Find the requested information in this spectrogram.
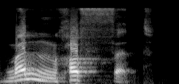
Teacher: नून साकिन को जाहिर करके साफ साफ पढ़ेंगे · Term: इजहारे हकीकी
